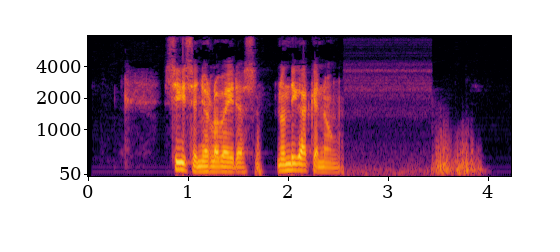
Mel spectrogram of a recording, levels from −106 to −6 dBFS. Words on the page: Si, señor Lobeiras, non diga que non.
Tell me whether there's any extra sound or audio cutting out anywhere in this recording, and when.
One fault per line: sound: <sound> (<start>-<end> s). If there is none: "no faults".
no faults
